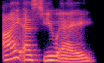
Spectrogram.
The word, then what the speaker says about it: Isua: It's ISUA. I looked up many places how to pronounce this correctly, and Isua seems to be what most scientists say.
